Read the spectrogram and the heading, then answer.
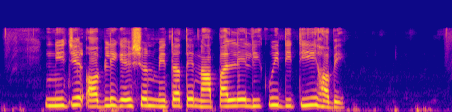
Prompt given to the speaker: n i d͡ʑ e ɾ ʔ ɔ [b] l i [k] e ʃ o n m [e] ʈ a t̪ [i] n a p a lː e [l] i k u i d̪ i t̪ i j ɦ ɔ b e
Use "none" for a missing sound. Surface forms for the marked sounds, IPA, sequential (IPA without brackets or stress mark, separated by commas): b, ɡ, e, e, l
